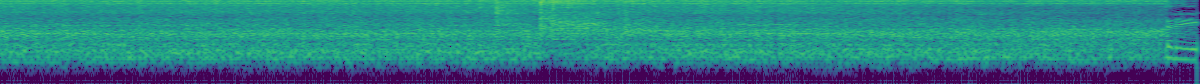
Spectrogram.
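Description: Air-blown lottery ball machines running: a steady rush of blower air with many plastic balls rattling and clattering inside the clear acrylic mixing chambers.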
